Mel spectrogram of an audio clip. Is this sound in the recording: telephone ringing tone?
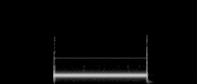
yes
